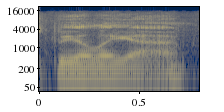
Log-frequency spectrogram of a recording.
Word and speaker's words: Bly: And Adam Bly, I think it's the pronunciation is Blai.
